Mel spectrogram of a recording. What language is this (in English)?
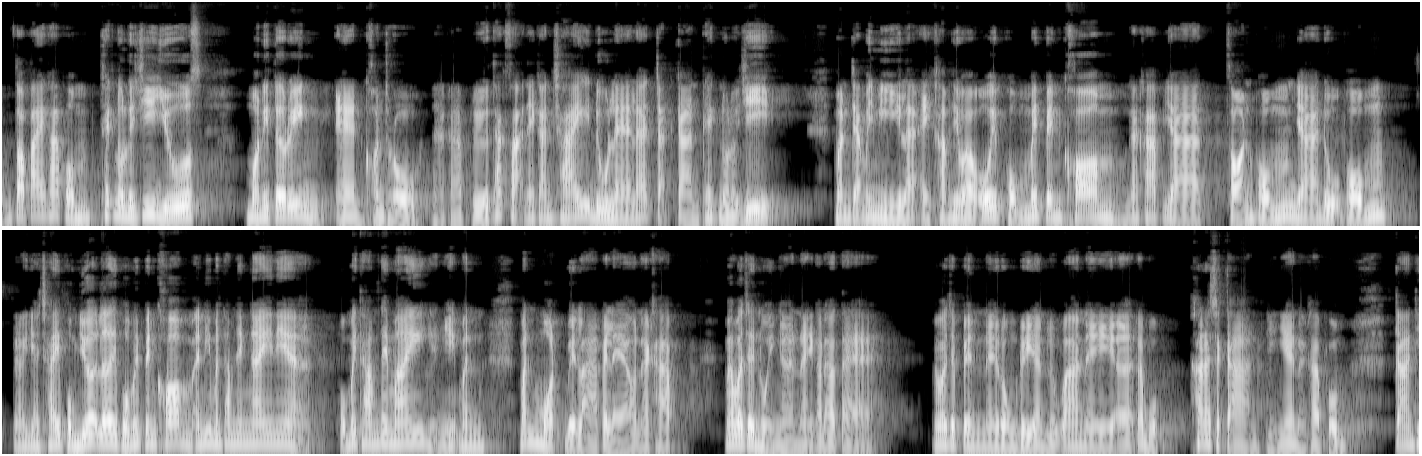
Thai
